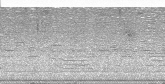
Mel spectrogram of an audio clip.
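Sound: air conditioner running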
